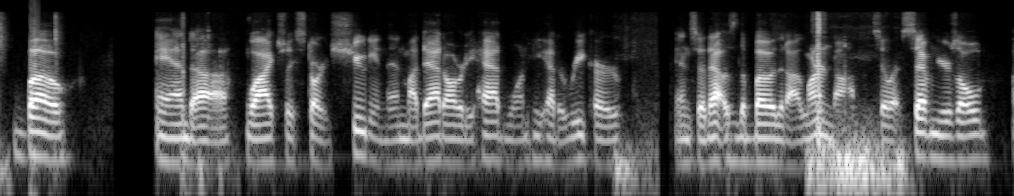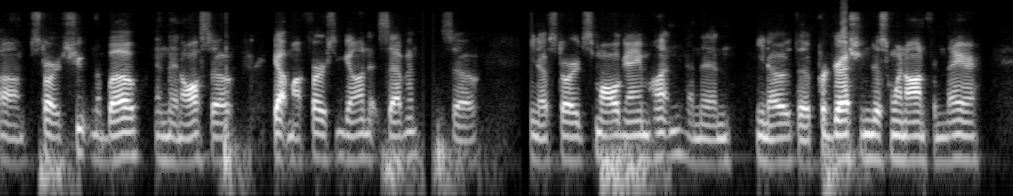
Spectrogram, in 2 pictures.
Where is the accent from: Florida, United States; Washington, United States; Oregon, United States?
Florida, United States; Weewahatchee; I grew up in Florida, and I was about 6 years old. We moved to a little place called Weewahatchee, Florida, and it's a little one red light town.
